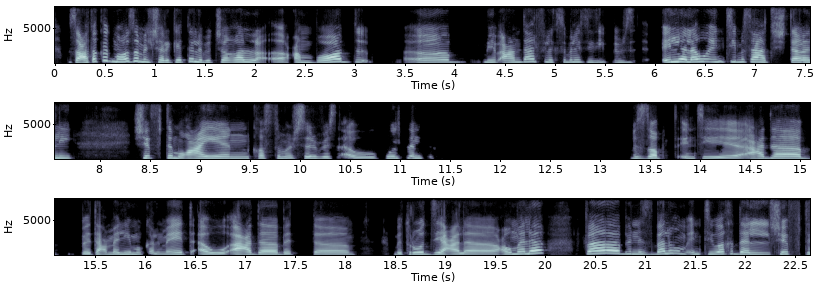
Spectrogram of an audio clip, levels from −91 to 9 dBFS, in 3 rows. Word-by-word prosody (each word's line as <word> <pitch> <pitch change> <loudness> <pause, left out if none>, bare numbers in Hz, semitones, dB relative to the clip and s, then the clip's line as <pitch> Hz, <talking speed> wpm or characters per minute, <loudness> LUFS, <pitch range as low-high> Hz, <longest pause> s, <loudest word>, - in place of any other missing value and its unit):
بس 245 - -2
أعتقد 360 - +6
معظم 350 +1 +3
الشركات 280 +1 -3
اللي 330 -6 0
بتشغّل 280 +4 0
ع - - -3 0.3
عن 220 +2 0
بُعد، 280 - +4 0.4
آآ 285 +4 -2 0.3
بيبقى 270 +1 -1
عندها 330 +6 0
الflexibility 285 -2 -8
دي، 255 +1 -12
إبز 235 -2 -12 0.3
إلا 330 +5 +6
لو 360 +2 +2
أنتِ 330 -1 -6
مثلًا 315 -1 +2
هتشتغلي 270 0 -1 0.6
شيفت 290 +1 -5
معيّن 245 +1 +2
customer 225 -1 -6
service 230 -2 -4 0.2
أو 200 +1 -7
call 255 - -3 0.2
center 260 -1 -10 2.0
بالضبط، 230 0 0 0.2
أنتِ 220 +2 -9 0.2
قاعدة 245 +4 +1 0.3
بتعملي 210 +5 -2
مكالمات 215 +2 -4
أو 220 0 0
قاعدة 230 +2 +4
بت 205 -3 -8 1.0
بتردّي 235 +2 -1
على 185 -1 +3 0.3
عملا، 320 - +3 0.4
فبالنسبة 320 - +4
لهم 365 -5 -5
أنتِ 255 +1 -9
واخدة 290 -1 0
الشيفت 245 +3 -5
255 Hz, 115 wpm, -22 LUFS, 225-295 Hz, 2.0 s, أعتقد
